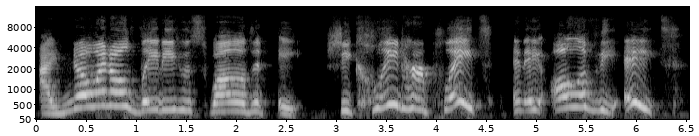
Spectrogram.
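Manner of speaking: put-on sing-song read-aloud rhyme for kids. Teacher reading a counting book to young children, sing-song.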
